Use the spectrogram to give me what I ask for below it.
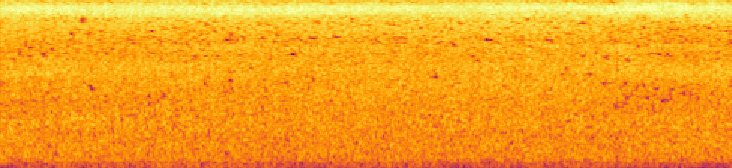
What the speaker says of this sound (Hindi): पानी इधर से गिर रहा कल कल कल कल पानी का आवाज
